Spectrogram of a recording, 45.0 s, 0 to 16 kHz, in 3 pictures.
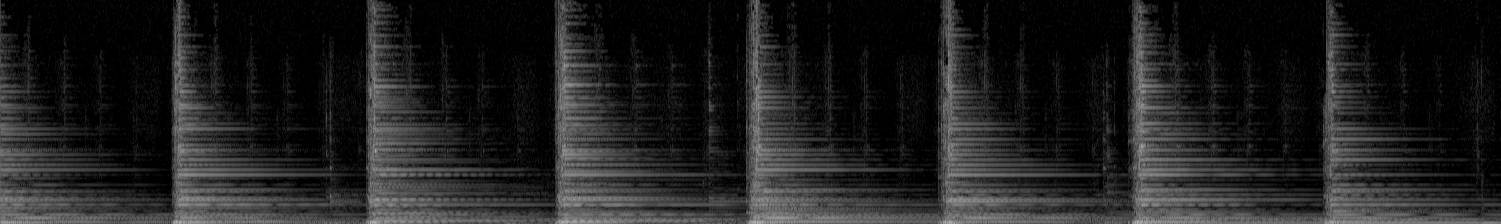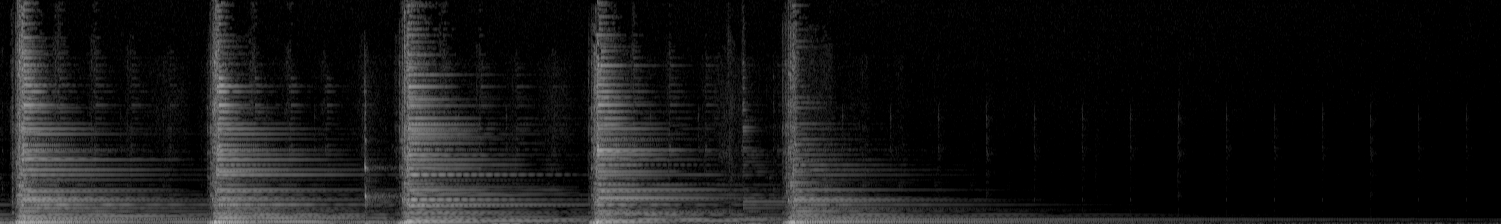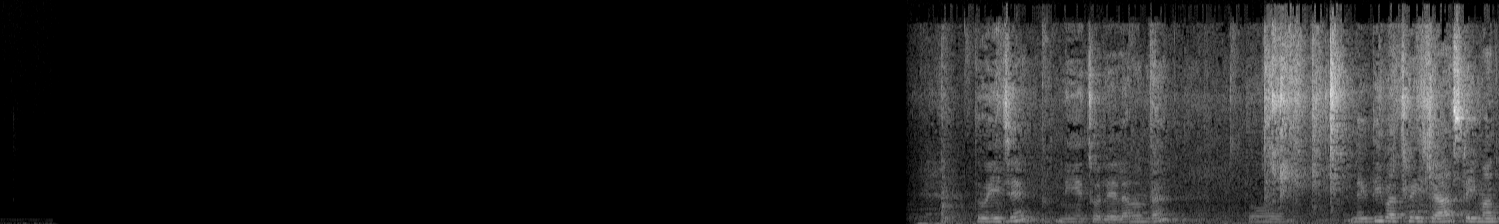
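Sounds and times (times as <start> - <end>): slow acoustic guitar chords: 0.0 - 29.3.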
